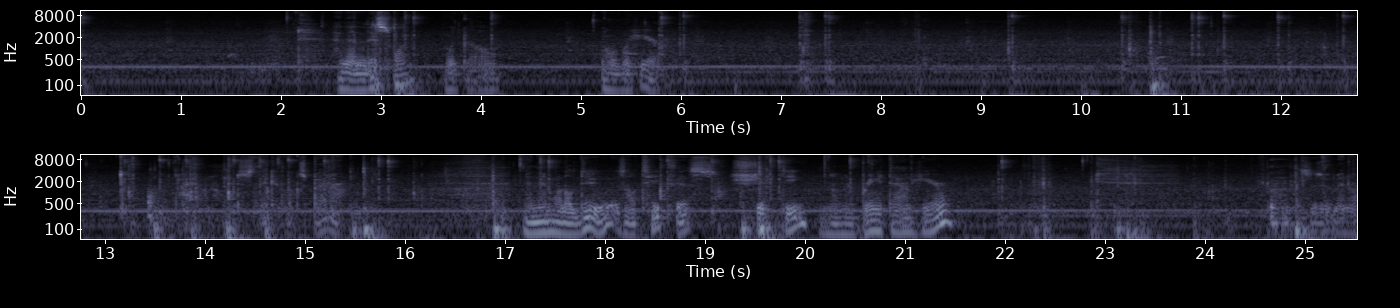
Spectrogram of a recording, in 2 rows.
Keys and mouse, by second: 3.1 shift+d, 6.0-10.7 middle drag, 10.7 Tab, 15.5 ctrl+s, 16.8 Tab, 19.5 shift+d, 24.8 KP_Decimal.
